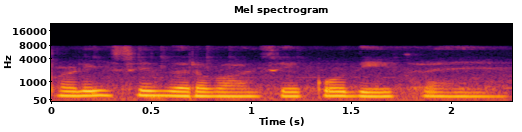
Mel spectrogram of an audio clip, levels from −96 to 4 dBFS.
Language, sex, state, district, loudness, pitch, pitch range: Hindi, female, Chhattisgarh, Raipur, -14 LUFS, 180 Hz, 175-195 Hz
